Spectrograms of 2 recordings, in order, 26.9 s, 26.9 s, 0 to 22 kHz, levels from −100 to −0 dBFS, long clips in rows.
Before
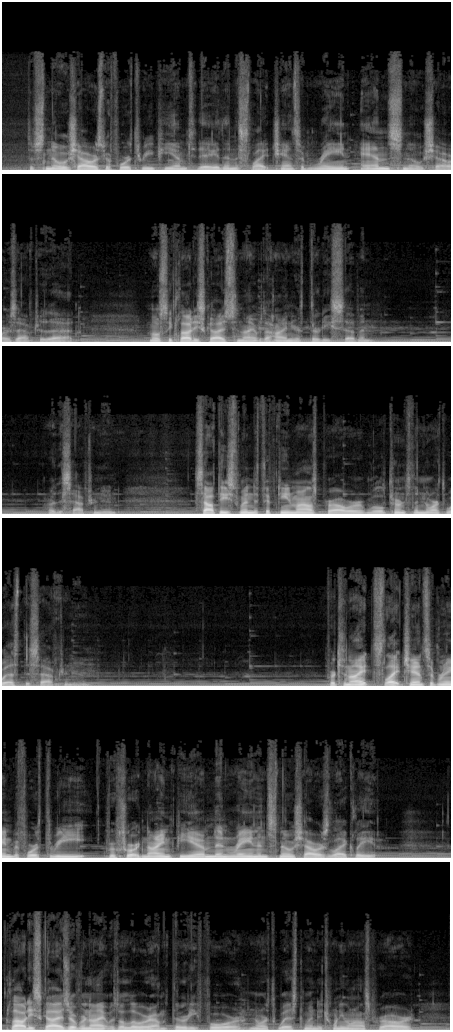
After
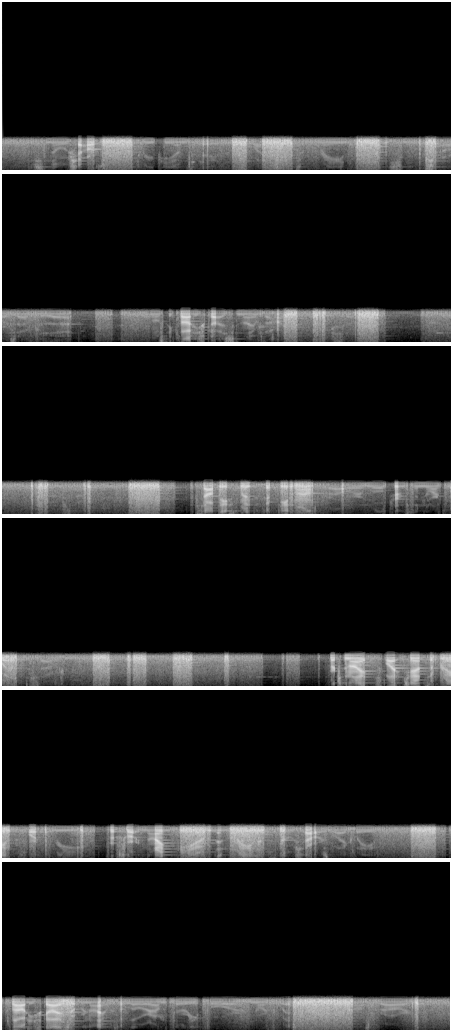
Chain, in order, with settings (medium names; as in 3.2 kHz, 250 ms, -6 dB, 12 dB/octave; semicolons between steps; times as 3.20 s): wind noise 370 Hz -20 dBFS; transient shaper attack +5 dB, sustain -2 dB; level held to a coarse grid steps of 18 dB; peaking EQ 2 kHz +12.5 dB 2.1 oct; de-hum 379 Hz, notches 9; frequency inversion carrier 3.9 kHz; tilt EQ +2 dB/octave; trim -5 dB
